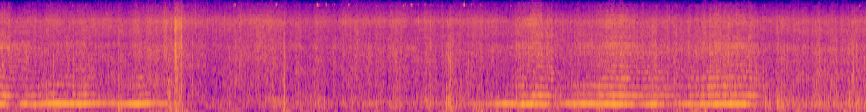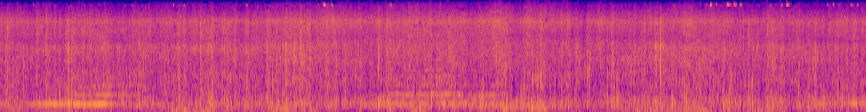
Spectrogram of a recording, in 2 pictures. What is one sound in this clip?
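Bicycle tyres crunch and hiss through deep snow.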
